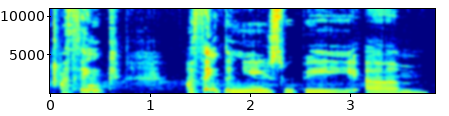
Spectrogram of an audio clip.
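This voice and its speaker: A woman working as a psychic medium, giving a card reading to camera in a halting, searching way. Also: fairly low pitch, darkish tone. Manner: halting, searching, pauses to sense impressions.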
